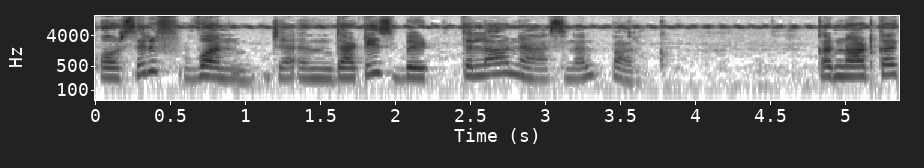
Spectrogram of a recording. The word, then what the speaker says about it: बेतला: झारखंड में सिर्फ और सिर्फ बेतला, बैटला जो बोल सकते हो, लेकिन इसका शुद्ध उच्चारण है बेतला।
